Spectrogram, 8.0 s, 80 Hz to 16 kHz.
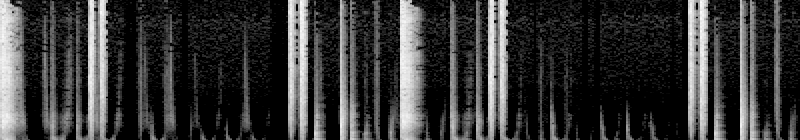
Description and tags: Massive Loop -50
An weird experimental loop with a minimal and minimal touch created with Massive within Reaktor from Native Instruments. Mastered with several plugins within Wavelab.
experimental, loop, minimal, drumloop, 120bpm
